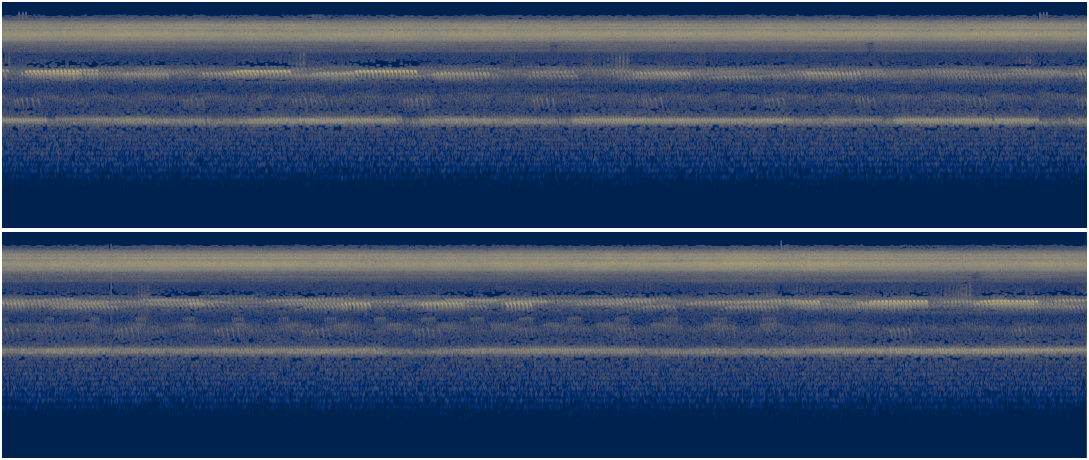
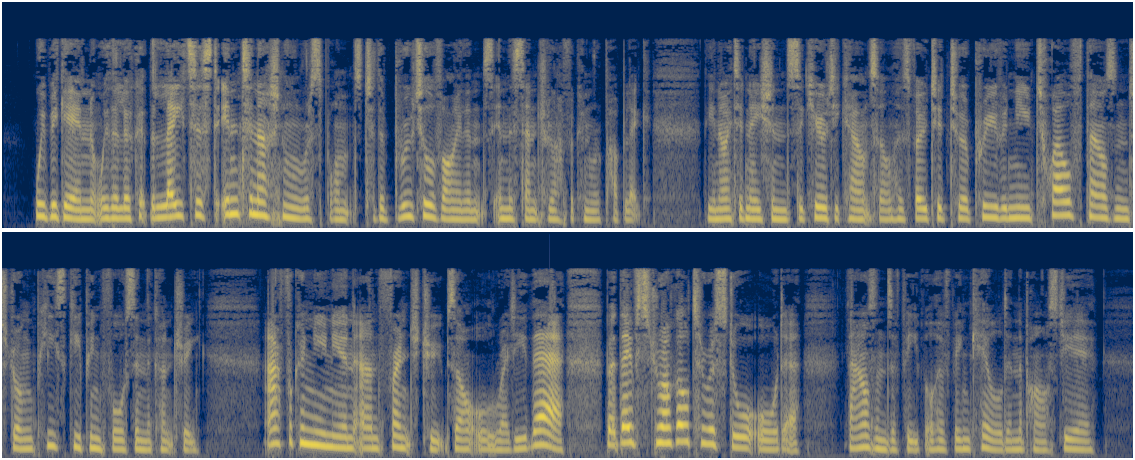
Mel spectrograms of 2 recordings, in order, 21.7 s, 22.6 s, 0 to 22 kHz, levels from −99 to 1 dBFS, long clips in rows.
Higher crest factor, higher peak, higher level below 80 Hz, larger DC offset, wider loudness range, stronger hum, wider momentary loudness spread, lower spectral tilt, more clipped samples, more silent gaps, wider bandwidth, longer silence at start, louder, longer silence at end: about the same, 16 dB vs 18 dB; second, -10 dBFS vs 0 dBFS; second, under -90 dBFS vs -56 dBFS; neither; second, 2 LU vs 7 LU; neither; second, 3 LU vs 12 LU; second, 12 dB/octave vs -5 dB/octave; neither; neither; first, 17.5 kHz vs 11.5 kHz; second, 0 s vs 0.35 s; second, -23 LUFS vs -18 LUFS; second, 0 s vs 0.4 s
